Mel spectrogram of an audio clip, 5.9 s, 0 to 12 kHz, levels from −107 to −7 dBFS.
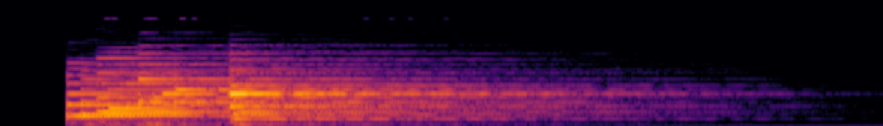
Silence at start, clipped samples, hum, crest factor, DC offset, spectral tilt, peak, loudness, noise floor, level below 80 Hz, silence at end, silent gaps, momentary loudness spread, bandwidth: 0.45 s; under 0.1%; none; 20 dB; under 0.1%; -6.5 dB/octave; -14 dBFS; -31 LUFS; under -90 dBFS; -66 dBFS; 2.25 s; none; 23 LU; 7 kHz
